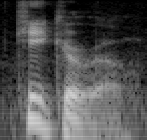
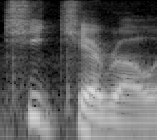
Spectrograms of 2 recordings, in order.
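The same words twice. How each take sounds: First: Both c sounds are said as hard k. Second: The c sounds are soft, in church-Latin style. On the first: "is called Cicero in classical Latin" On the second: "in ecclesiastical Latin"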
